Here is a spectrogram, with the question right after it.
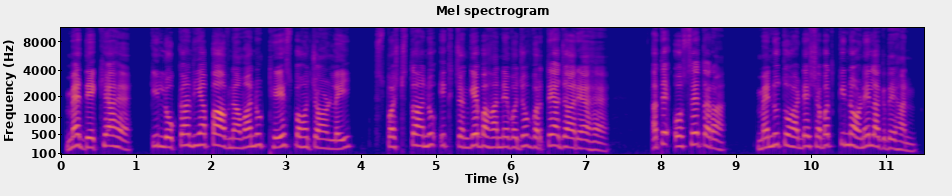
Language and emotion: Punjabi, disgusted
